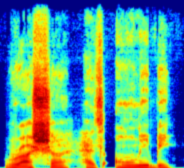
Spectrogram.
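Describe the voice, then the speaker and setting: Middle-aged guy from the us, lowish dark voice, stops and restarts a lot, dry close sound. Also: flat delivery, no room sound. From United States. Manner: halting, with many restarts and repeated words. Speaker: interview guest. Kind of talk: casual interview answers.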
